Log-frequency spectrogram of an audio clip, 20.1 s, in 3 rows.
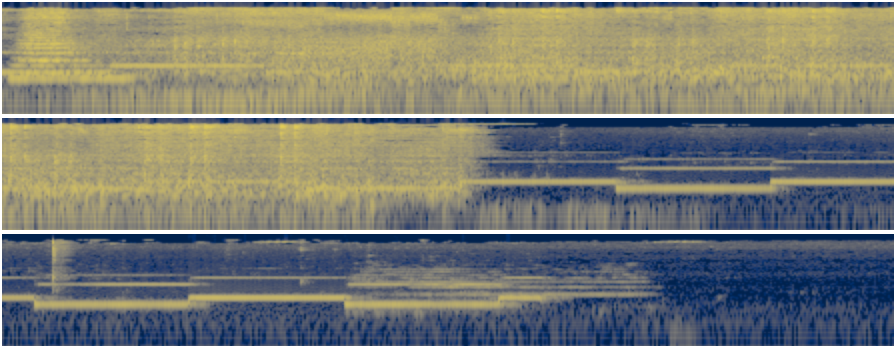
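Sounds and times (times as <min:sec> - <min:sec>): train clattering over crossing: 0:00.0 - 0:10.6
two-tone crossing alarm: 0:05.1 - 0:18.1.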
